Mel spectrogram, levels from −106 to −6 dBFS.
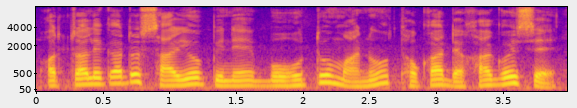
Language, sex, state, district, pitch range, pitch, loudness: Assamese, male, Assam, Kamrup Metropolitan, 135-175 Hz, 145 Hz, -15 LUFS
